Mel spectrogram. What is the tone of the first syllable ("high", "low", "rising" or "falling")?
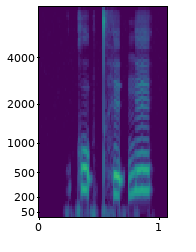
high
